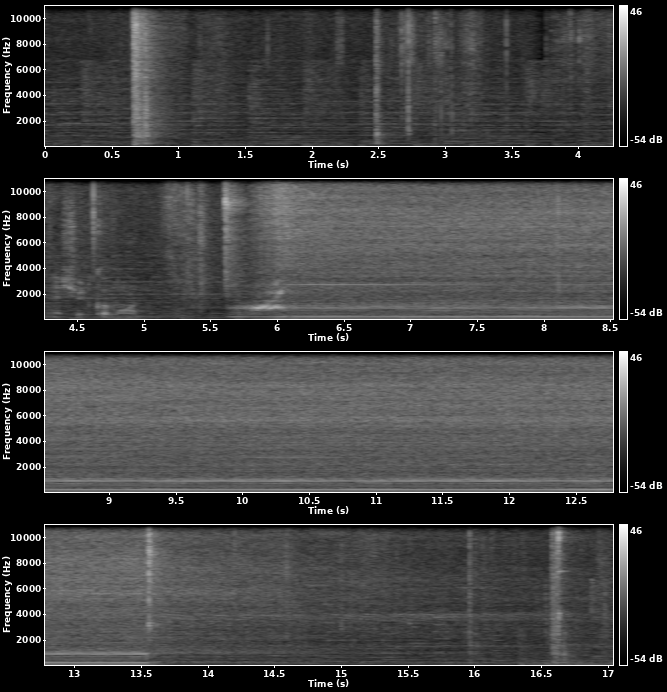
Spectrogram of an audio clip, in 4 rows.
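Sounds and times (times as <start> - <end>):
juicer motor humming with whine: 5.6 - 16.6.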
